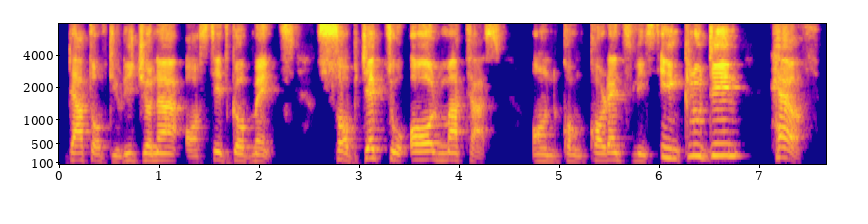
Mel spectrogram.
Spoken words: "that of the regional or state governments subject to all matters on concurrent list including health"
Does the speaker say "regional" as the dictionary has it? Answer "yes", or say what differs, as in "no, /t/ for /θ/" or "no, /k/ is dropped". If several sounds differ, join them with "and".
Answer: yes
